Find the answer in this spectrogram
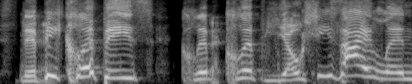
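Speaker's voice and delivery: silly, put-on cartoonish game-character voice. Asked to do the Snipperclips voice, answering in the Snipperclips voice. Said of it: "please answer in the Snipperclips voice".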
